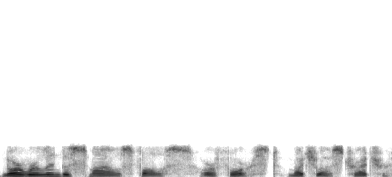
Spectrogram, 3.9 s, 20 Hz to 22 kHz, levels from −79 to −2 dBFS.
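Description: Speech carried over a GSM full-rate codec for the whole clip, its pulse-driven vocal-tract model leaving a plainly audible buzzy, gravelly roughness, with the band held to about 250 Hz to 3.7 kHz, consistent with the 13 kbps full-rate standard.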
